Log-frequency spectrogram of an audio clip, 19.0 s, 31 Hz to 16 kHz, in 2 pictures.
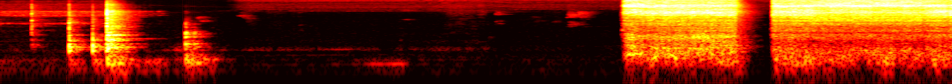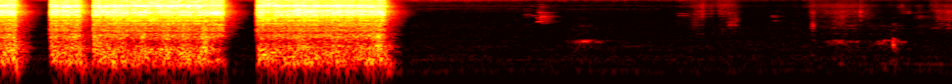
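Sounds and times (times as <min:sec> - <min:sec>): compressed air hissing from nozzle: 0:06.2 - 0:13.6.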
